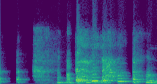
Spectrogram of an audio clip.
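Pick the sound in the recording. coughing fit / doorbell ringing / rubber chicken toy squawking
coughing fit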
